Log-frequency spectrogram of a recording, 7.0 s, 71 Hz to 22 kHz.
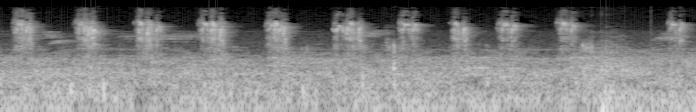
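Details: Sparrow chirps repeated about every 0.7 seconds, somewhat softer, over a noticeable low-frequency background rumble.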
